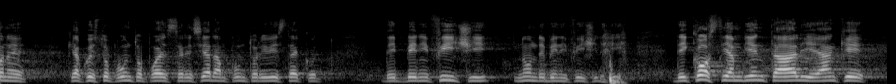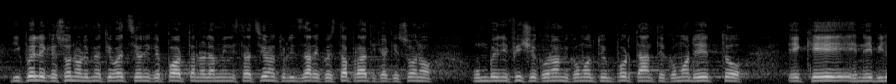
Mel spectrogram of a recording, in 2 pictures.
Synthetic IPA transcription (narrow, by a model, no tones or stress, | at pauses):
oːne | k̟eakːwest̪opunt̪opwɔɛsːeɾesiːad̪aumpunt̪od̪ivist̪aɛkːo | d̪ejbenefiːt͡ʃi | nond̪ejbenefiːt͡ʃid̪ej | d̪ejkɔst̪iambjent̪aːlieaŋked̪ikwelːek̟esːoːnolemot̪ivat̪sːjoːnik̟epːɔrt̪anoleamːinist̪ɾat̪sjoːnjaut̪ilid̪zːaːɾekwest̪apɾaːt̪ikak̟esːoːno | umbenefiːt͡ʃoekonɔːmikomolt̪oimport̪ant̪ekomeɔd̪ːet̪ːo | ek̟ːenːejbi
